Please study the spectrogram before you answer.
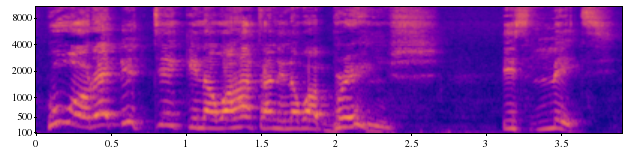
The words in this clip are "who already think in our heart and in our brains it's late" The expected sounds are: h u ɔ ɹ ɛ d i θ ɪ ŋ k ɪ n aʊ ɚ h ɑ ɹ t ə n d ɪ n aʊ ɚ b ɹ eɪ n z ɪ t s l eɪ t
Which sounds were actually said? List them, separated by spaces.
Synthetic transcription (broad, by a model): h u ɔ ɹ ɛ d i t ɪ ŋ k ɪ n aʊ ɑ h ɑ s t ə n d ɪ n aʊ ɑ b ɹ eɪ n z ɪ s l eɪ t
